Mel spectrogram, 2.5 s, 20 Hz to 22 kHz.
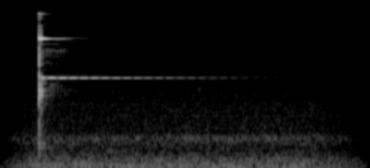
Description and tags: A single strike of a bike's bell. Very resonant but short lived. Recorded on Stanford Campus, Saturday 9/5/09.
